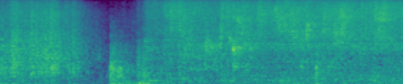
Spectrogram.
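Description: Water running steadily, a rushing hiss that breaks off briefly about a second in and then runs on.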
